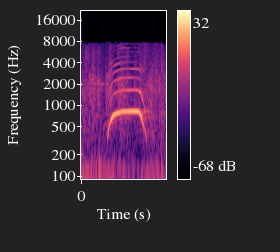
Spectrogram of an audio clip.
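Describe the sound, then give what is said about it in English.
Audience applause for the brunch chefs, a steady wash of clapping with one long, high tone that rises, holds and falls in the middle. “Big hand for our chefs.”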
